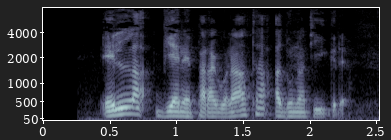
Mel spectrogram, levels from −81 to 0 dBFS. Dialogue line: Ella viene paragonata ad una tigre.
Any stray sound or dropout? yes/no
no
